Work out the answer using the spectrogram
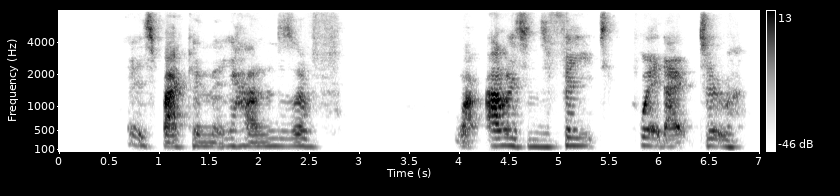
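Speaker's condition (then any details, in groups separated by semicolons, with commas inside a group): Disability affecting speech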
